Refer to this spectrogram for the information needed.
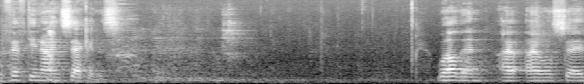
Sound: laughing

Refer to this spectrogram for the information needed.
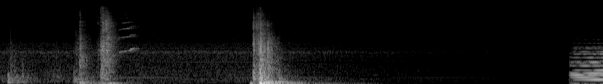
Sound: door opens and closes

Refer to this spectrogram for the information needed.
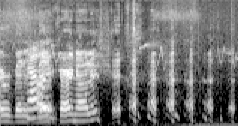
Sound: laughs

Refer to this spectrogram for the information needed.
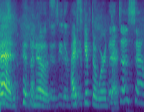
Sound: laughter

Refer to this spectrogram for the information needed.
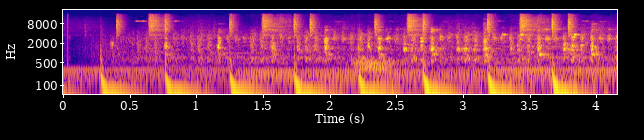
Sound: machinery rattling

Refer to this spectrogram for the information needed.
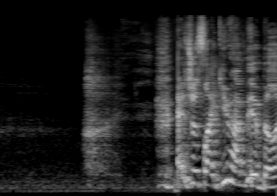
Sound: sighs

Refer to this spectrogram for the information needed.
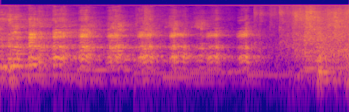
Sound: laughs

